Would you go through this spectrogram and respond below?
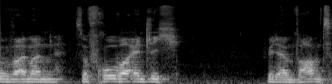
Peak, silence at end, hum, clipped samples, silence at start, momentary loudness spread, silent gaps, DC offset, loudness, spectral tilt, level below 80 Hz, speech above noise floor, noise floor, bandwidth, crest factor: -4 dBFS; 0 s; none; under 0.1%; 0 s; 13 LU; none; under 0.1%; -21 LUFS; -6.5 dB/octave; -50 dBFS; 31 dB; -52 dBFS; 16.5 kHz; 18 dB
